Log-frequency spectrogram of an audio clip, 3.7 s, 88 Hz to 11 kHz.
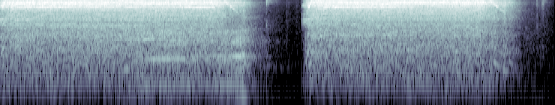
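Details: Dyson cordless vacuum running on a known-good battery: two short bursts of high hissing motor whirr that spin up cleanly and stop; normal running, compared with a DC35 Animal whose trigger micro switch is broken.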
